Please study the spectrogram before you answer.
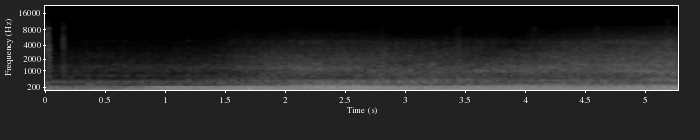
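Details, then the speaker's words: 1988 Mazda 323 at idle with cooling fans rewired: steady low idle hum that bogs slightly in pitch as the AC compressor cuts in, then holds smooth; normal load dip as the AC cycles the fan. "and then when I turn on the AC this fan will turn on or it'll turn on by temperature so I'll let you hear that you'll be able to hear the the motor bog down a little bit cuz uh it's turning on the AC"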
